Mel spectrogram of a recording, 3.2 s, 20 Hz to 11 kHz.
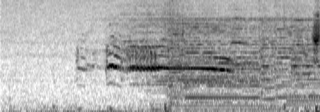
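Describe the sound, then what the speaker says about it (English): A chicken from Zelda, heard inside the Mario Kart 8 video game, gives a short, bright crowing cluck over steady game music. "Just a chicken from Zelda"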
